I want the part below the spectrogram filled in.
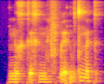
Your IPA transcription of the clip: n ə x k ɛ̰ x ŋ͡m ɛ̤ f ɓ ɛ̰ ɗ ṵ t ŋ͡m ɛ k

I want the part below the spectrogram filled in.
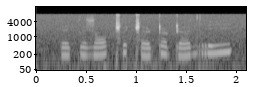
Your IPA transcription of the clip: e k ʏ z ɔ ǁ ʏ ǁ œ ʈ ɔ ʈ œ d r i

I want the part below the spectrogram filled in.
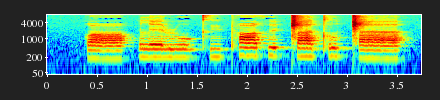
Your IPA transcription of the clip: qʷ ɑ˨ | l ɛ˨ ɹ o˨ kʰ y˨ pʰ ɑ˦ θ ʏ˦ ǁ a˦ tʼ ʊ˦ ǁ a˨

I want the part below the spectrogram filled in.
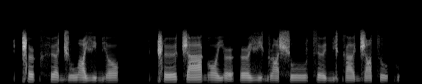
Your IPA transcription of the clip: ǁ ə˞ k h ø ɐ̯ d͡ʒ u w ɑ vʲ ɯ bʲ ɔː | ǁ øː t͡ʃ aː ɡ ɔː j ə˞ | ə˞ vʲ ø ɡ ɹ ɑ ʃ uː t͡s øː bʲ ɑ k a ɐ̯ d͡ʒ ɑ t͡s uː k

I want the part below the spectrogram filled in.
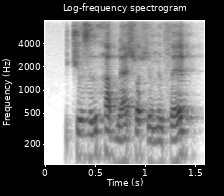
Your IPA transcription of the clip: t͡ʃ ɯ z ɯ h a b æ ɬ ɔ ɬ ɯ n ɯ f ɛ

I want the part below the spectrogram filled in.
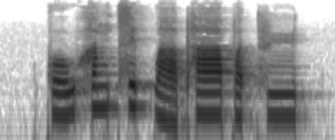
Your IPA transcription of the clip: k o˨˥ w h ɐ˥ ŋ t͡s ɪ˥ k̚ w aː˨˩ pʰ aː˧ p ɐ˨˥ t̚ f yː˧ t̚

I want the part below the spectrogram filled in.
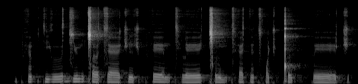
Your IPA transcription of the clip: pʰ ɛ̃ p t j ɯː d͡z y m ǀ ə t͡s ɛː t͡ʃ ĩ ʃ pʰ eː m tʰ l eː ǀ ɯ m tʰ ɛ t ɛ̃ tʰ ɔ t͡ʃ ǃ ɯ pː eː t͡ʃ

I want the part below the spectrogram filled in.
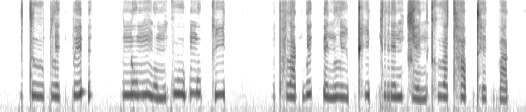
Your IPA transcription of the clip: t ɯː˨˩ p l e˨˩ k̚ p e˦˥ ʔ | n o˦˥ m ŋ o˩˦ m k w u˦˥ ʔ m o˥˩ k̚ ʔ i˦˥ t̚ | pʰ l a˨˩ k̚ l e˥˩ k̚ ʔ e˩˦ n l iː˨˩ p̚ kʰ i˦˥ t̚ k r e˦˥ n t͡ɕ eː˩˦ n kʰ ɯ˧ a̯ tʰ a˦˥ p̚ tʰ e˨˩ k̚ p a˨˩ k̚

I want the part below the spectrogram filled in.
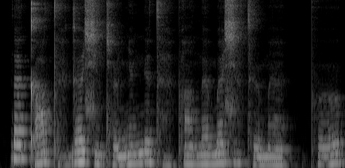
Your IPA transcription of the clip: ɾ ɛ˦ kʼ a˨˦ tʼ ɛ̤˨ ɡ ɛ˦ ɕ i˨ cʰ ʏ˨ ɲ ẽ˧ ŋ e˦ tʰ ɛ̤˨ pʰ ã˧ n ɛ˧ m ɛ˦ ɕ ɛ̤˦ tʰ ʏ˨ m ɛ̃˨ | pʰ ɵ˨˦

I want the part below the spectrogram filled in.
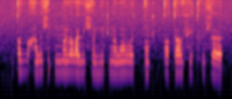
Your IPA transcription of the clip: t ɔ ʎ ɔ h ɐ̃ w ʏ ç ɐ̃ t͡ʃ nː ɔ̃ lʲ ɔ lˠ ɐ lʲ œ ç ɔ̃ bʲ œ̃ t͡ʃ ŋ œ̃ w õ lˠ w y tː õ t͡ʃ tː ɔ t œ lˠ fʲ ɔ tʰ y ç œ

